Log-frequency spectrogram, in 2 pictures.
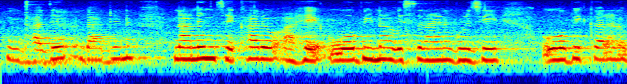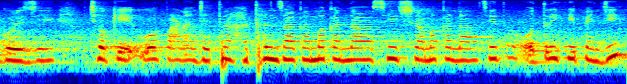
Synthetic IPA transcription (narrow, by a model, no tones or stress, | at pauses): d̪ʱaːd̪ɗaːɗʊñɪ | naːnənɪ̆seːkʰaːɾijoʔaːɦeʔʊɦobɪnɐʋɪsɾaːɪɽ̃ʊɡʱʊɾɪd͡ʑe | ʊɦobɪkɐɾəɽ̃ʊɡʱʊɾɪd͡ʑe | t͡ɕʰoːkiʊ̰ɦopaːɽ̃ə̆d͡ʑeːt̪ɪɾãɦɐt̪ʰənɪ̆sãkɐmkɐ̃nd̪aʊsĩʃɾɐmkɐ̃nd̪asĩt̪ɐo̰ːt̪ɪɾiɦipɐ̃ɦɪ̃ɲd͡ʑiː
